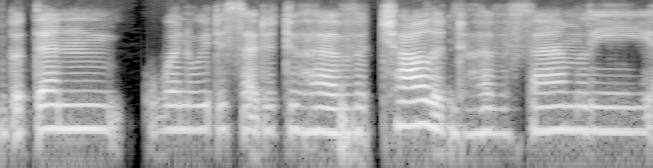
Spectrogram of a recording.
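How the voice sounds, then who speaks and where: A woman speaks at a moderate pace. The sound is dry and close with no echo, over a quiet background. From Israel. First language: Hebrew. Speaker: podcast guest. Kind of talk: casual interview. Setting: remote call.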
